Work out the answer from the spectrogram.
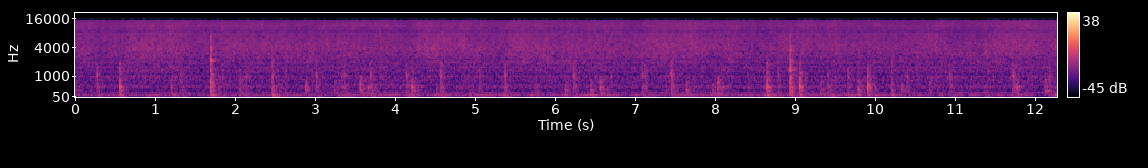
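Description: Chopped garlic, onion and green chili sizzling steadily in a non-stick pan as a wooden spatula stirs them, with irregular scrapes and taps of the spatula against the pan.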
